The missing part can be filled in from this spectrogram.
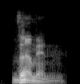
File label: "vermin", British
